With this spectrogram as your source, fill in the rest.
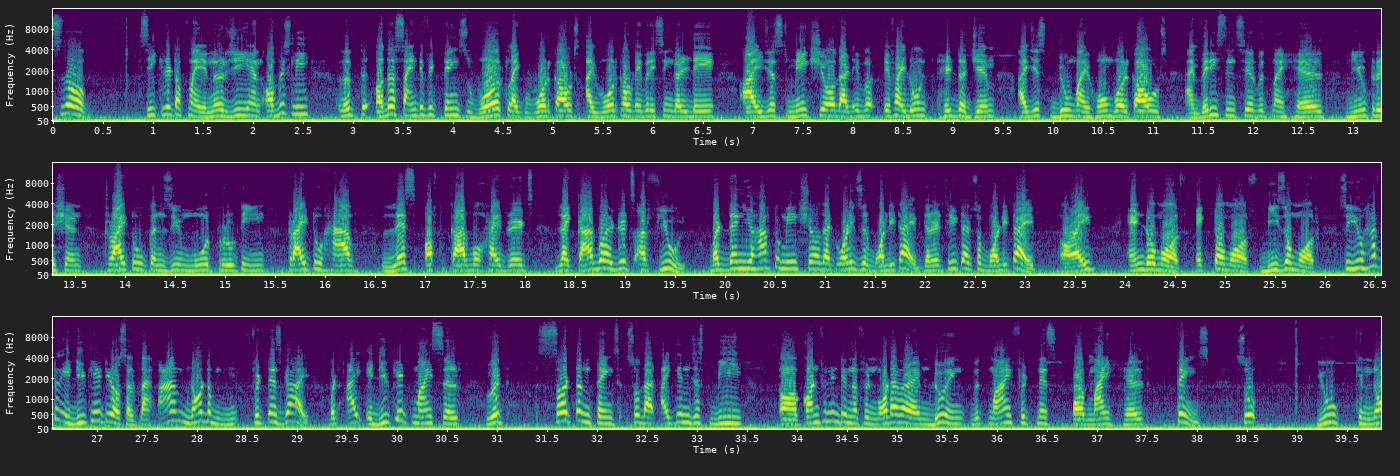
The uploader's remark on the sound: I am driving to a place in my car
